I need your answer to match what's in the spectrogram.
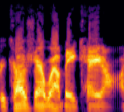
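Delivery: robotic, computer-generated text-to-speech voice. Reading a professor's typed words aloud: robotic voice. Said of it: "I wanna do the robotic voice with that".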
